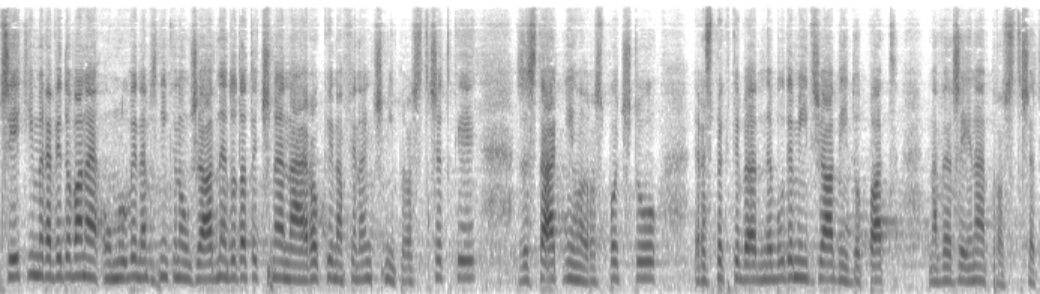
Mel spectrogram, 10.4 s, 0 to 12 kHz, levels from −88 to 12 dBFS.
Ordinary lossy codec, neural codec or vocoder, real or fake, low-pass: MP3, 64 kbps; vocoder, 44.1 kHz, 128 mel bands, Pupu-Vocoder; fake; 10.8 kHz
